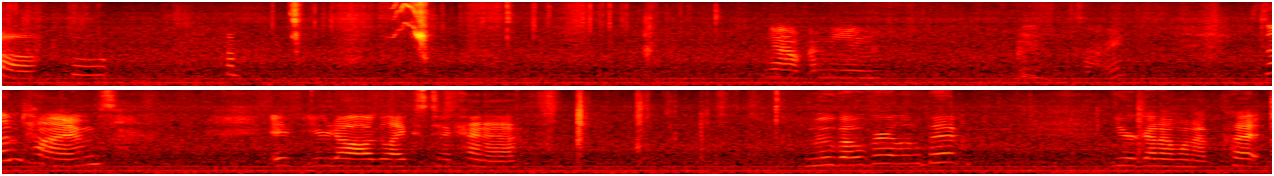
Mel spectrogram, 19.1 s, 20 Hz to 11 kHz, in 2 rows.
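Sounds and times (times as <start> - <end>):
woman speaking in high phrases: 0.0 - 0.8, 9.4 - 10.4, 15.6 - 16.8, 17.9 - 19.0
steady low hum: 0.0 - 19.0.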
